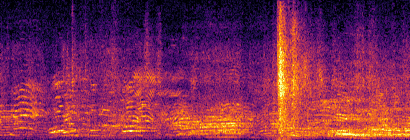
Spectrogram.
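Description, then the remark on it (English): A steel chair cracks against someone's back during a match in one sharp, loud impact, rising out of a steady murmur of crowd noise and chatter. “All I hear is steel against skin.”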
